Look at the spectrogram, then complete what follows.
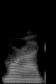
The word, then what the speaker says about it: Morag: Okay, I have to interject here because it's this humanitarian city south of Morag, as you pronounce it properly, not Morag as I did initially.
